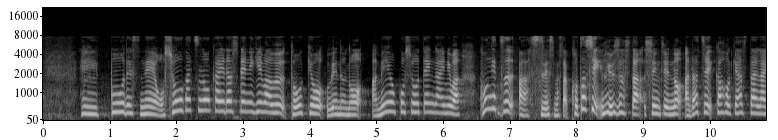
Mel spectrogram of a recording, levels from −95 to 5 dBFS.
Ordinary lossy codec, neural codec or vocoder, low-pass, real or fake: none; codec, 16 kHz, 16 kbps, FunCodec, trained on LibriTTS, 50 frames a second; none; fake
